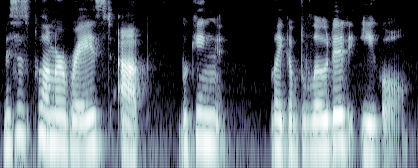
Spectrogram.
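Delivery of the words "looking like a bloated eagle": plain reading voice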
